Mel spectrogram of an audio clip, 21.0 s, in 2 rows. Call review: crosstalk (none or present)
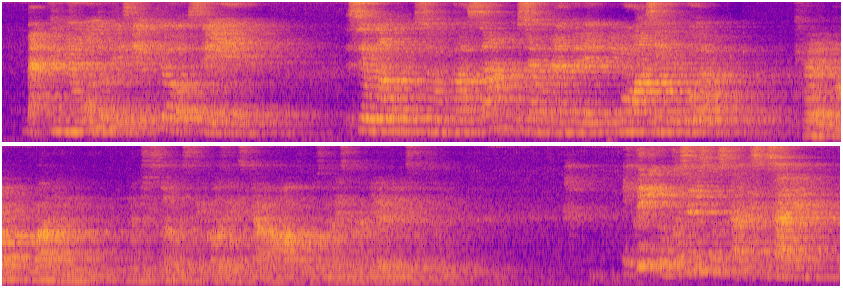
none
